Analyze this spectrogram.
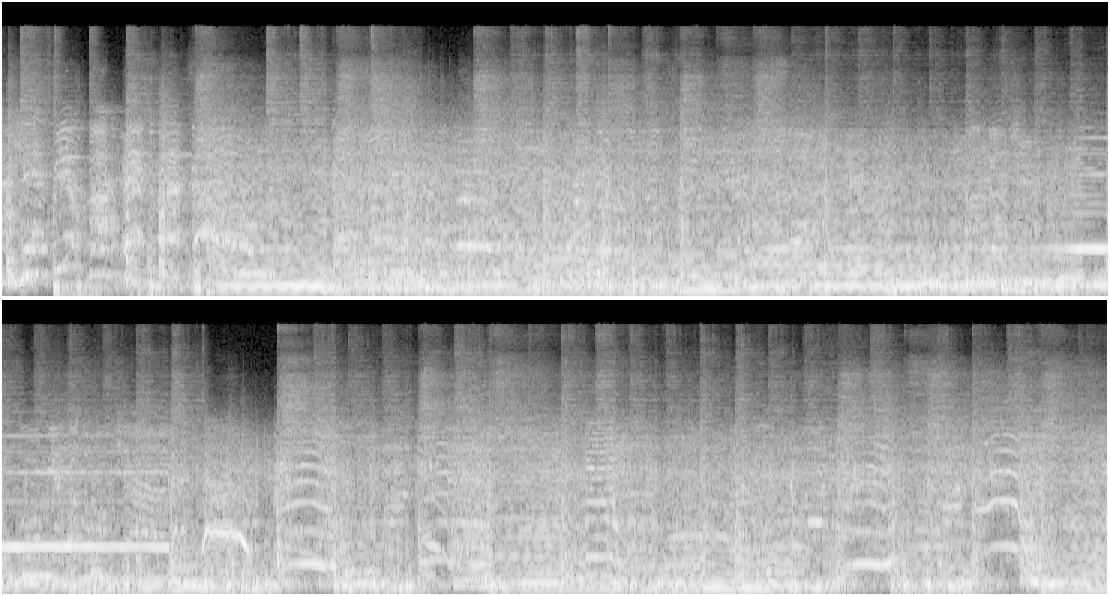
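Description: Live rock band playing loudly: electric guitar and drums, with a man singing over them, the vocal lines coming in clearly from about the middle on.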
